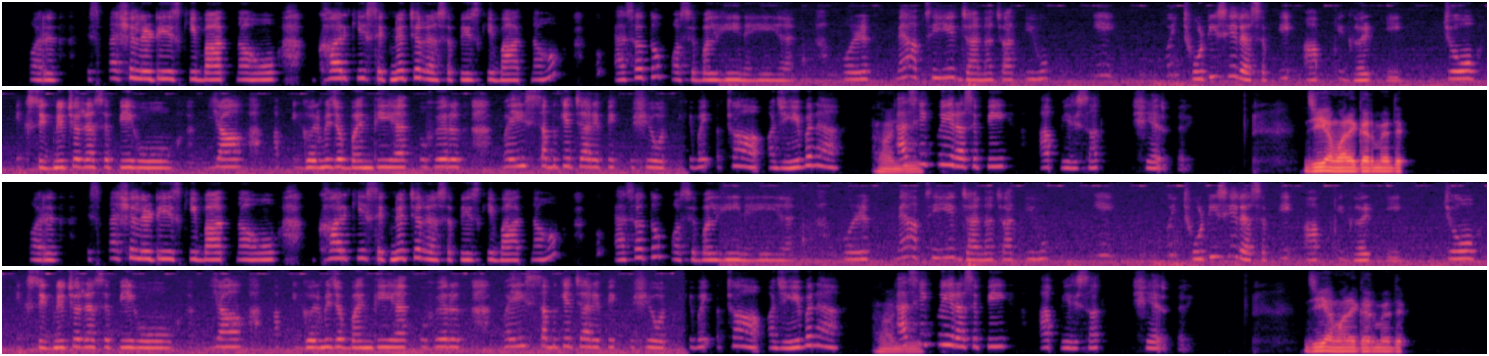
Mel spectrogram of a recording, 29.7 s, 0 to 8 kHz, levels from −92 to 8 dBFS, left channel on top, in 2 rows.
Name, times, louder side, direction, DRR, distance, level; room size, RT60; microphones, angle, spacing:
voice 1, 0.9-5.5 6.1-10.5 10.9-11.1 11.6-14.0 14.4-14.7 15.1-16.6 16.9-17.4 17.8-23.2 23.8-24.9 25.2-25.8 26.2-26.7, left 1 dB, 10° left, 0.8 m, -32 dB
sound 1, 7.2-21.7, right 5 dB, 40° right, 0.5 m, -40 dB
voice 2, 23.6-24.0 27.4-28.8, left 5 dB, 60° left, 0.3 m, -24 dB
3.0 x 2.9 x 2.6 m
head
